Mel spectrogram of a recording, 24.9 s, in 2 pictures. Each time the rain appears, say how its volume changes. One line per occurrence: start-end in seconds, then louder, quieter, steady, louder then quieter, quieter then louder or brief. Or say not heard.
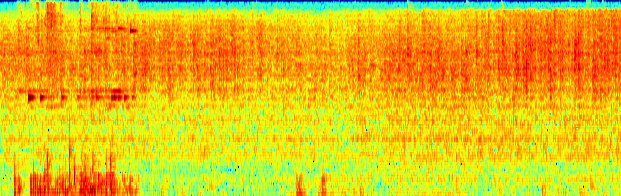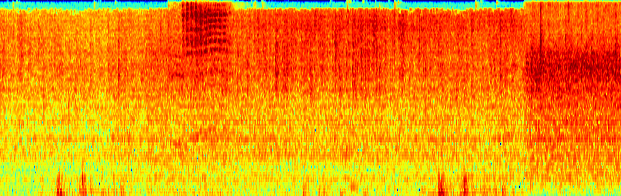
0.0-24.8 louder.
